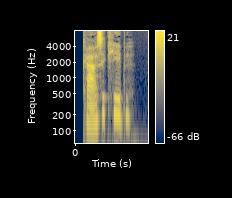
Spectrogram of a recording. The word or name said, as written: karseklippe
